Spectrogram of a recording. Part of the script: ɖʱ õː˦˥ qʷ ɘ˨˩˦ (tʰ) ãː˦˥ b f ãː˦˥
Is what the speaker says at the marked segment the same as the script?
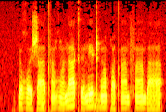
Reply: no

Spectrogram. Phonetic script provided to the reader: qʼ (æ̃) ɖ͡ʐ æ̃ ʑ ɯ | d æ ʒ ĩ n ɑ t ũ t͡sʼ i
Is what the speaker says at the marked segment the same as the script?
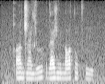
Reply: yes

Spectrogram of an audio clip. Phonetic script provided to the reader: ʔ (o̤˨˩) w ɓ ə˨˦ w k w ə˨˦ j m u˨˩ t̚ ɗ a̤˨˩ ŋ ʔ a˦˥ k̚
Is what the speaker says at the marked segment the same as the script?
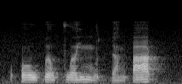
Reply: no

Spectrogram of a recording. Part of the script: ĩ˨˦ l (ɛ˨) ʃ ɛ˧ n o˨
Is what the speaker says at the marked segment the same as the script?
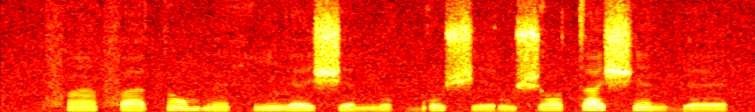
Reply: no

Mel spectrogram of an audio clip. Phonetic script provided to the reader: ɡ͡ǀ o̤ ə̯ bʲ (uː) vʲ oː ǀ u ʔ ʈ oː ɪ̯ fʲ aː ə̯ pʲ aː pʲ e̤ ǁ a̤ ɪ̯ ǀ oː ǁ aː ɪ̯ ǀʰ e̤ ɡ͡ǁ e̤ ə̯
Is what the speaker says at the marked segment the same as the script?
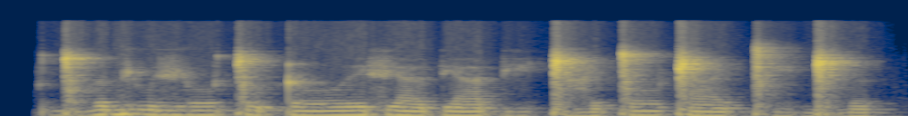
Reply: yes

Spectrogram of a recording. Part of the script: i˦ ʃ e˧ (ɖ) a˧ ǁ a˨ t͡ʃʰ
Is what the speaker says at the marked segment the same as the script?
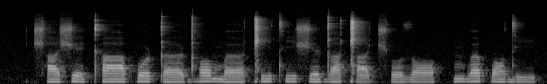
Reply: yes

